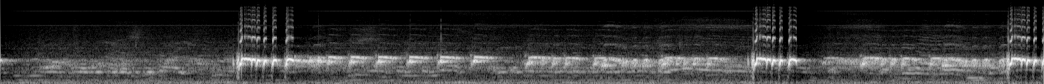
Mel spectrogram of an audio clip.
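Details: Local zebra dove (perkutut lokal), a kept songbird, singing at night: a run of rapid, rhythmic mid-pitched cooing notes, broken three times by loud, sharp bursts, with a faint low rumble beneath.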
